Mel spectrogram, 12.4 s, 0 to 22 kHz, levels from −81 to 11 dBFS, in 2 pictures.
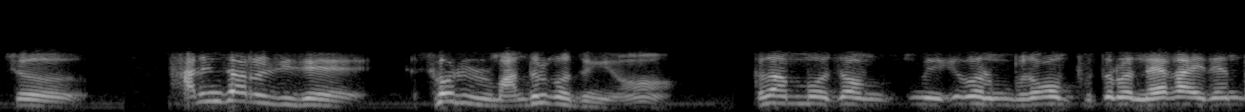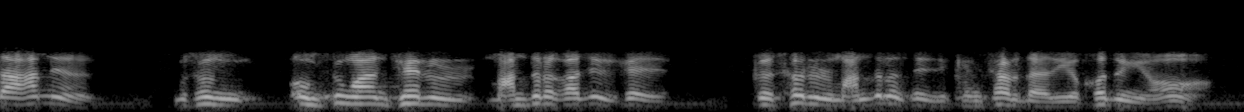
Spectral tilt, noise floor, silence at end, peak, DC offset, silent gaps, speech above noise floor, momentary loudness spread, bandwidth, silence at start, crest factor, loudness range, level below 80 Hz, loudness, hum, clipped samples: -7.5 dB/octave; -53 dBFS; 0.2 s; -6 dBFS; under 0.1%; none; 27 dB; 11 LU; 4.3 kHz; 0.05 s; 20 dB; 3 LU; -72 dBFS; -26 LUFS; none; under 0.1%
